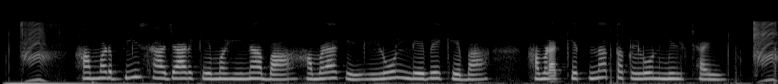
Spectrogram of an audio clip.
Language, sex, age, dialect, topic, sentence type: Bhojpuri, female, 18-24, Northern, banking, question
